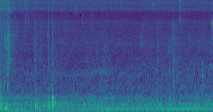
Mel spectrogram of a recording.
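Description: Steady low hum of a water pump running during an aquarium water change, with faint water sounds and a few light knocks in the first second or so.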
